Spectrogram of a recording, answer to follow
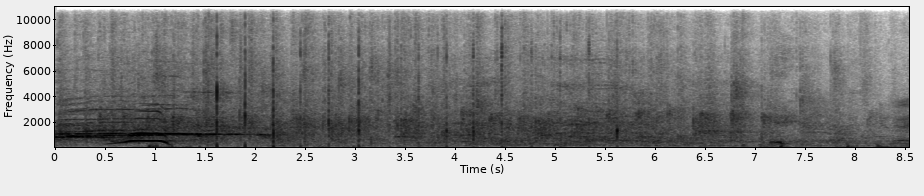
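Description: Audience applauding, with whoops and cheers over the first couple of seconds; the applause then slowly dies down.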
